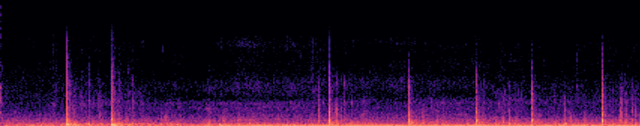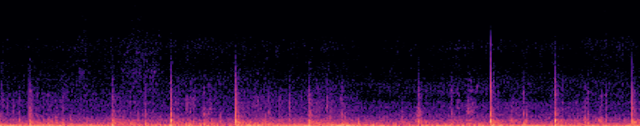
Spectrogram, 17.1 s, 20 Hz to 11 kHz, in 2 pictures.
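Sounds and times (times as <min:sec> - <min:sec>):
low rumble: 0:00.0 - 0:17.0
firework shells bursting: 0:00.8 - 0:17.0.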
